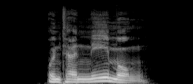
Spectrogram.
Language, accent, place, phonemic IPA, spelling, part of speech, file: German, Germany, Berlin, /ˌʊntɐˈneːmʊŋ/, Unternehmung, noun, De-Unternehmung.ogg
- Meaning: 1. undertaking 2. business, enterprise, company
